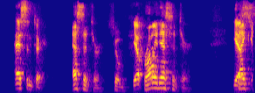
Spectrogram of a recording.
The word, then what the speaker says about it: Essenter: so what is it right what is correct pronunciation essenter essenter so yeah ryan essenter yes thank you so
